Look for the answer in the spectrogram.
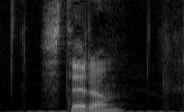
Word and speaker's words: Stidham: I mean, if I'm not even sure how to say his last name, is it Stidham? – Stidham.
